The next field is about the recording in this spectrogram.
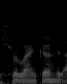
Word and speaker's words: Sri Lanka: have our thoughts and prayers for Sri Lanka.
